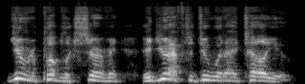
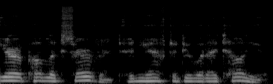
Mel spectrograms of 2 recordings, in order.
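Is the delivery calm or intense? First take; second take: intense; calm. First: It is said in an intense, forceful way. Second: It is said in a calm, quiet way.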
